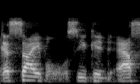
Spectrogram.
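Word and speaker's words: açaí: Acai, A-C-A-I, acai bowl.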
